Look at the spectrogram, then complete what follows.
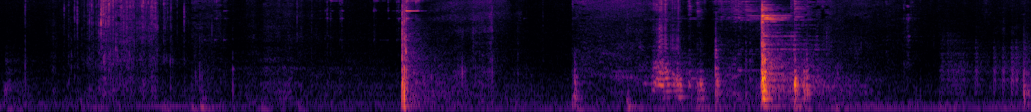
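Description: Microphone accessories being handled and set down on a table: a sharp click about two seconds in, then a short cluster of clicks and clinks near the four-second mark.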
